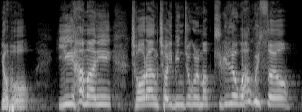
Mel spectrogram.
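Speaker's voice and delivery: a wife pleading loudly for her people; earnest plea. Pretend. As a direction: beg the king urgently. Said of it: "간절한 목소리로".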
